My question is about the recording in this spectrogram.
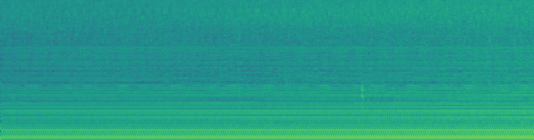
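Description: Steady electrical mains hum with a buzzy edge, a low drone carrying many even overtones, growing slightly louder over the few seconds.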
